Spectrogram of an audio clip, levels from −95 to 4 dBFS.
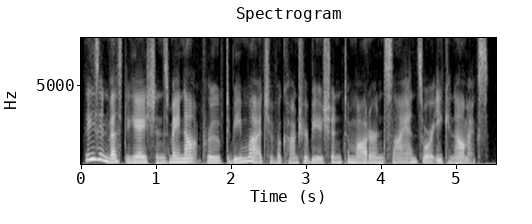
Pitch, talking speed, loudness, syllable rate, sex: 180 Hz, 175 wpm, -19 LUFS, 5.6 syllables/s, female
